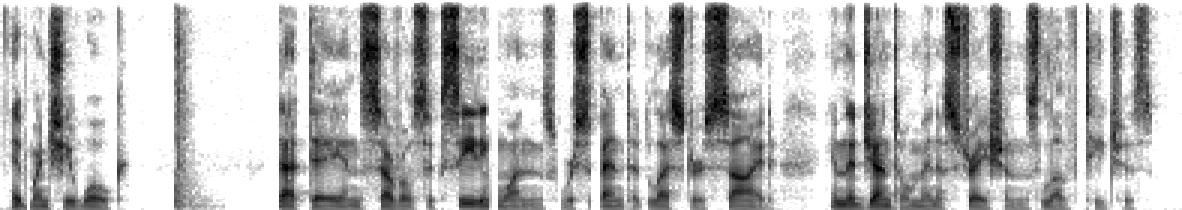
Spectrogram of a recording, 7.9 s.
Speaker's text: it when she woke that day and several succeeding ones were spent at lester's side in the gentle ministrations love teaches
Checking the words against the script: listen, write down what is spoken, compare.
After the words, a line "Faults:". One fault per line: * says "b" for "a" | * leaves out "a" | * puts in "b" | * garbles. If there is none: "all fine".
it when she woke that day and several succeeding ones were spent at lester's side in the gentle ministrations love teaches
Faults:
all fine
